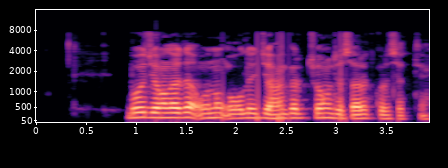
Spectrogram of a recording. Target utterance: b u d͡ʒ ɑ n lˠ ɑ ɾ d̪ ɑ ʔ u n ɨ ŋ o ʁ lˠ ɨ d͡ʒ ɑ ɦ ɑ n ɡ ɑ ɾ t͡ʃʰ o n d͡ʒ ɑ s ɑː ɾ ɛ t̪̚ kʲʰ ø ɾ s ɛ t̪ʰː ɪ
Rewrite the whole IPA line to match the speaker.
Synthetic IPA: b u d͡ʒ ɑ ŋ lˠ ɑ ɾ d̪ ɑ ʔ u n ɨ ŋ o ʁ lˠ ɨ d͡ʒ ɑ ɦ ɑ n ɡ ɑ ɾ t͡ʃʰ o ŋ d͡ʒ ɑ s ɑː ɾ ɛ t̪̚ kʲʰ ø ɾ s ɛ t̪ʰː ɪ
